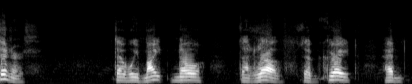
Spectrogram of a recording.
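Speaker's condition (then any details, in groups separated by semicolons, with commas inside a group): Stroke; arterial aneurysm found on x-rays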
